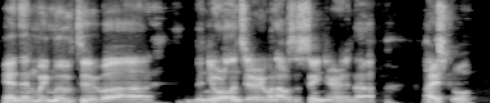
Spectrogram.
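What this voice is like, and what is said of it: Southern American accent. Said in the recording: “every good southerner knows Florida is not the South ... So where'd you get your accent?”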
